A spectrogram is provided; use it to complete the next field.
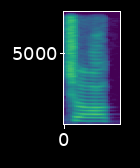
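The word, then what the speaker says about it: chalk: लेकिन वही यहाँ पर लिखा हुआ है चौक, तो चौक में हम एल का उच्चारण नहीं कर रहे हैं।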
